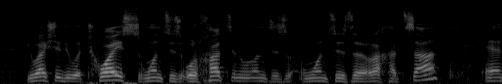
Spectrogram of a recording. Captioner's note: Hebrew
